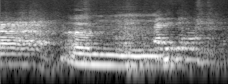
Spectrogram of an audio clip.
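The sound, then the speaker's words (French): Ewes bleat at feeding time: a few drawn-out, wavering bleats overlap one another, fairly loud and sustained throughout. “Alors là on est sur le moment où on va donner à manger aux brebis.”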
